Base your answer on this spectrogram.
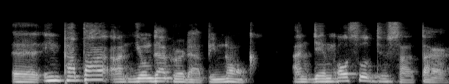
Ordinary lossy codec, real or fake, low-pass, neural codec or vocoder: none; fake; none; codec, 16 kHz, 1.1 kbps, Voila-Tokenizer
